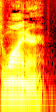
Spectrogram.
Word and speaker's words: Weiner: If they don't like the way it sounds, so like the creator of Mad Men, Matthew Weiner, and when he's like, Weiner. No, it's Weiner. And I'm like, no, the fuck it isn't. – It's Weiner, bro.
